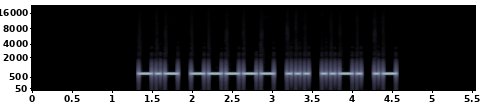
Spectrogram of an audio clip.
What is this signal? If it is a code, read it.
Morse code, heard as a keyed tone, about 22 wpm, 700 Hz. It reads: K0SFA
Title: USA Call Signs Repeated 2x 22wpm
